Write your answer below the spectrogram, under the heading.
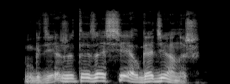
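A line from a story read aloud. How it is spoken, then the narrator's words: Hissed through clenched teeth. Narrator (Russian): не разжимая зубов, процедил он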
